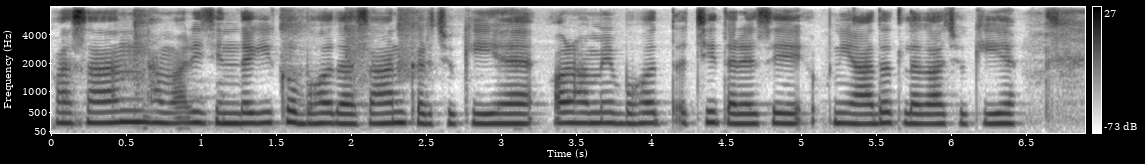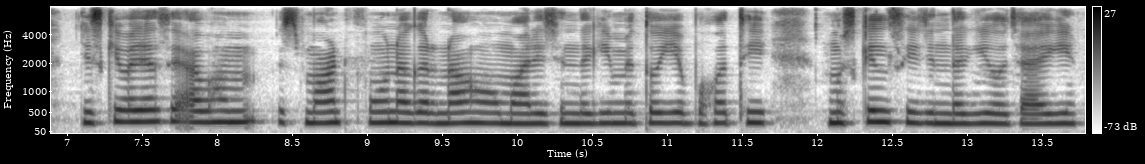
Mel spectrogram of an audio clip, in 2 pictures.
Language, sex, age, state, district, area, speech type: Urdu, female, 18-30, Bihar, Khagaria, rural, spontaneous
